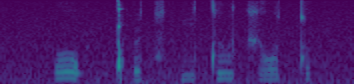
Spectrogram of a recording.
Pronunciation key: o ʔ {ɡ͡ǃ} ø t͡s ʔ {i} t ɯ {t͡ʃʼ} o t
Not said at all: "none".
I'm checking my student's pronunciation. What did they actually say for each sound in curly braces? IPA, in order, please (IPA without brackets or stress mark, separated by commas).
ǃʼ, i, t͡ʃ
